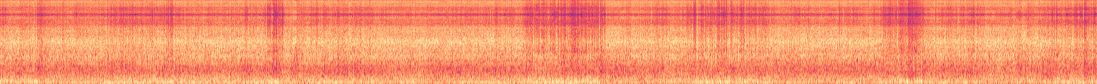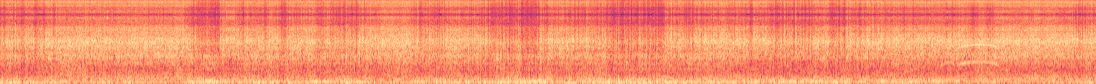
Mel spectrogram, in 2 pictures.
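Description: Loud, steady wind rush of skydiving freefall blasting over a body-worn camera's microphone.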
